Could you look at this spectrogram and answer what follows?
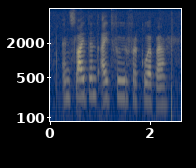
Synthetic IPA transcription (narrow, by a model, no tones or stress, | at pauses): ʔə̰nslœɥtəntʰœɥtfuːrfərkuəpə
